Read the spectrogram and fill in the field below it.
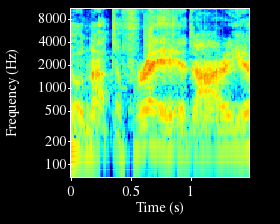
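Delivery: loud put-on taunting question; mimicked film taunt. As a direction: echo the film line, building to a shout. Loudly mimics the film clip.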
